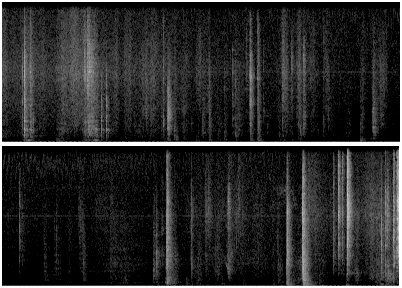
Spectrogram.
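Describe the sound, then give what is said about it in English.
A door is shut by the speaker: scattered clicks, knocks and handling noises build to a couple of louder thumps toward the end, with no one talking. “So, for you listening live, you're gonna have to pardon me because I have to go close my door because my parents are coming home.”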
